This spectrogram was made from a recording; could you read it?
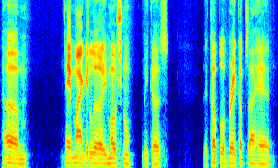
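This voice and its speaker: A man's voice: low voice, little pitch movement, normal speed, clean tone. A man chatting casually as a podcast co-host, laid-back and full of slang. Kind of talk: casual chat.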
